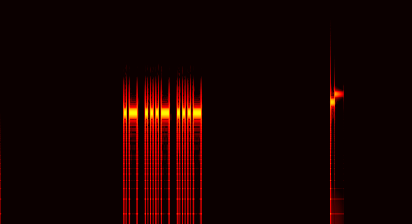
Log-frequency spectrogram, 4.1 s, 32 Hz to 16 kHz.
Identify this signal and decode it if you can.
Morse code, heard as a keyed tone, about 44 wpm, 700 Hz. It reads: AVV
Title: All Cut Numbers - 3-Digit 45wpm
